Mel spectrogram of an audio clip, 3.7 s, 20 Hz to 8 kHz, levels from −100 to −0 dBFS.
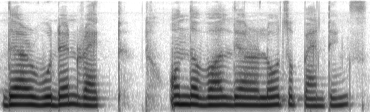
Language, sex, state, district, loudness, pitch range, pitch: English, female, Arunachal Pradesh, Lower Dibang Valley, -14 LUFS, 200-220 Hz, 210 Hz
